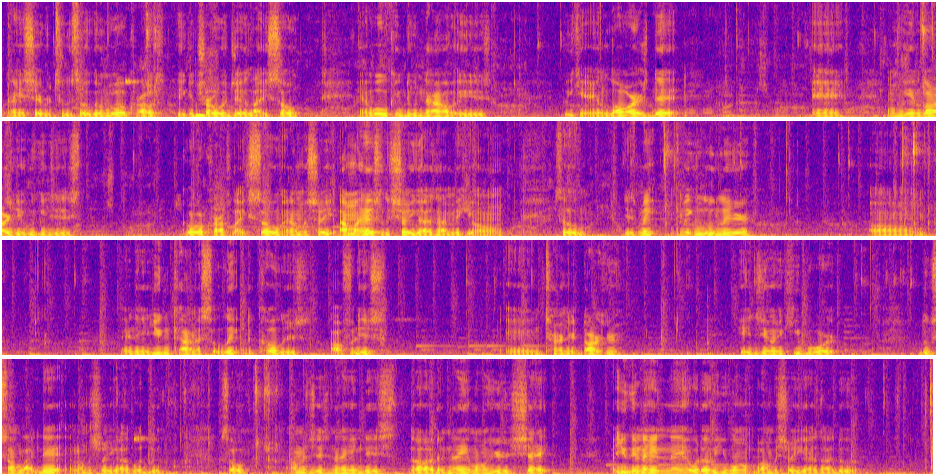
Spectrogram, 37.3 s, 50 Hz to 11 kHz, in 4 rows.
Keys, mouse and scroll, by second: 2.6 click, 3.5 click, 4.4 click, 4.6 click, 5.5-7.3 drag, 7.9 click, 8.7 click, 10.6-12.7 drag, 14.0 click, 15.5 click, 15.9 g, 16.6 click, 17.7 click, 19.4 click, 22.3 click, 24.0 click, 25.4 click, 26.1 click, 27.1 click, 27.5 click, 27.6 click, 29.1 click, 29.6 click, 30.5 s, 31.8 click, 33.0 click, 33.9 click, 34.5 click, 36.1 click, 36.6 click.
